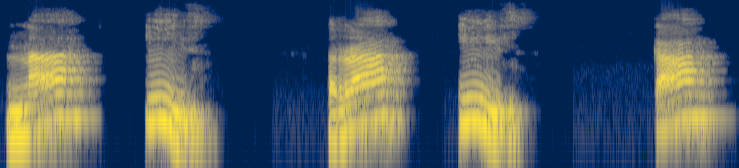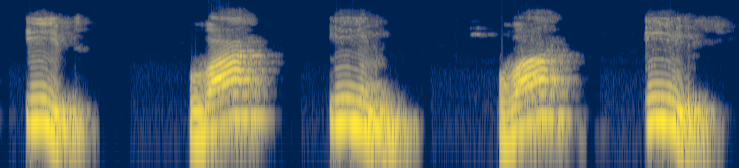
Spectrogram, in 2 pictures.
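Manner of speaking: slow split syllables, ना ईस with a long ई; teacher stretching the long ई sound; vowel drawn out. Shown as a demonstration. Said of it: "जिस तरह".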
